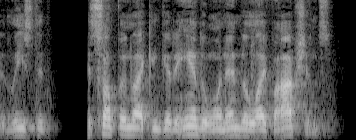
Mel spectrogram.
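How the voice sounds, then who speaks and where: Fairly even intonation marks this normal speaking voice with an American accent. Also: man. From Maryland, Elkton area. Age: 60s. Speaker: state legislator. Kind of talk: committee remarks.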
